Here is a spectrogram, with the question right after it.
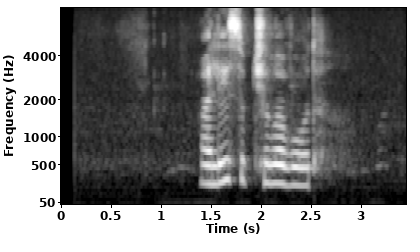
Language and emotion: Russian, neutral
